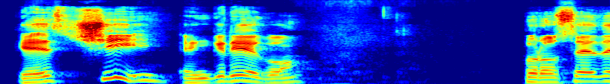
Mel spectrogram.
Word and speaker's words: chi: Y en el griego, la X se pronuncia chi.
